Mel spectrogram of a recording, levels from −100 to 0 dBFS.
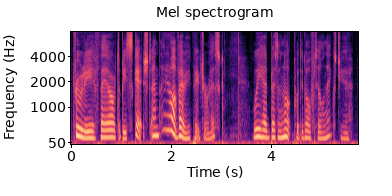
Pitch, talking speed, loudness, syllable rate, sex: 200 Hz, 210 wpm, -18 LUFS, 6.2 syllables/s, female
